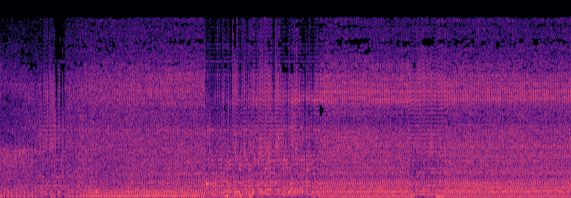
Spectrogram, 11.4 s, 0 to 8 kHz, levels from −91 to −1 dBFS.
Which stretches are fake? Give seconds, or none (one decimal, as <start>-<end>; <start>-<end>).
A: 0.8-1.3; 4.1-6.4; 8.2-8.9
